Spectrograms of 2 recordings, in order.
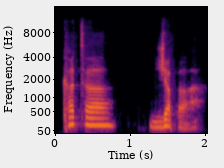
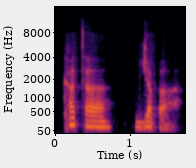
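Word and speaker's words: kathā japaḥ: So, kata japa. Kata japa. Try it on your own. Kata japa.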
